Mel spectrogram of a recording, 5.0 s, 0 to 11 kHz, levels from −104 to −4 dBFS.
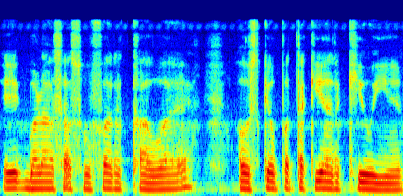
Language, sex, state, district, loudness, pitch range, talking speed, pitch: Hindi, male, Uttar Pradesh, Lucknow, -16 LUFS, 120-130 Hz, 165 wpm, 125 Hz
